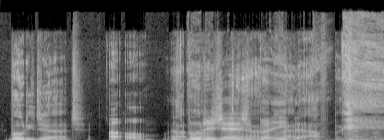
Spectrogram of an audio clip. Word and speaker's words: Buttigieg: I could barely pronounce it. Yeah. But how you say it? Booty Judge. Booty Judge.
